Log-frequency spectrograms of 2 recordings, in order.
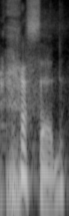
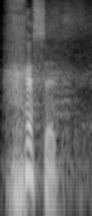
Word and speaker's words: chesed: And it's pronounced and written in English as both Chesed with an H, or Chesed is the more appropriate way to say it. Just so we're all clear, everybody say it with me, and use that little thing at the back of your throat to make the first sound, okay?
